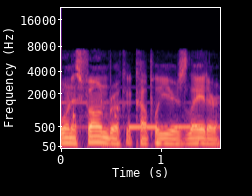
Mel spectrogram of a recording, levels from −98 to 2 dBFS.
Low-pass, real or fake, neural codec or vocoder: 7.2 kHz; real; none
